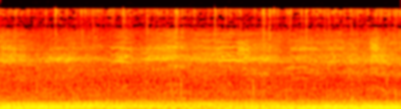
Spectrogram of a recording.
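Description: Outdoor ambience while walking: a steady low hum with light, irregular footstep clicks and a few faint, short chirps about two and three and a half seconds in.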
